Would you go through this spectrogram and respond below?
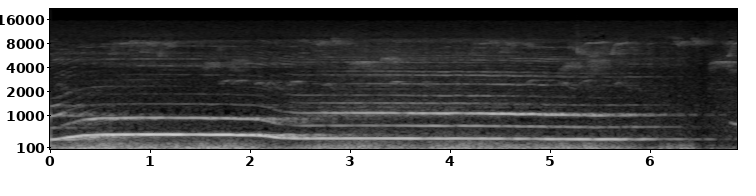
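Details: Long sustained dog howl, a steady tone that drops slightly in pitch after two seconds and holds for several more, rich in harmonics, over a faint low rumble.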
